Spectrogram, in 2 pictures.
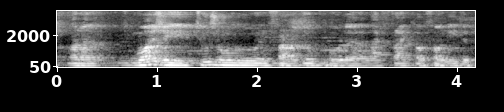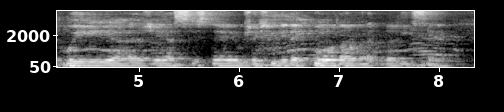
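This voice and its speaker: A man with a fairly low voice speaks at a very slow pace with fairly even intonation. Audible room echo and noticeable background noise fill the recording. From New Brunswick, Canada (anglophone). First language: English (speaking French). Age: 50s. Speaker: pastor. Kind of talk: sermon introduction. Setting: church. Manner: halting.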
